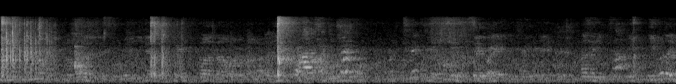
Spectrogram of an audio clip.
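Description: No faults can be heard anywhere in this recording.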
